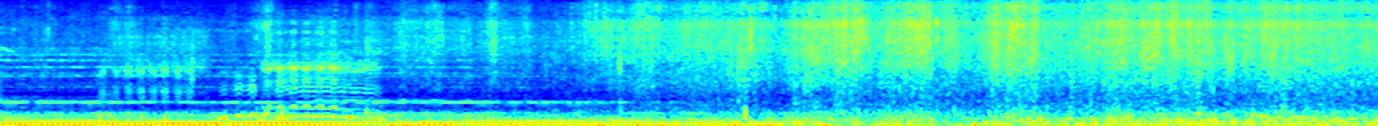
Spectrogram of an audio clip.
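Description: A frightened sheep on a pasture lets out a wavering, anxious-sounding bleat near the start, then the scene settles into a steady outdoor rumble with faint rustling and no voices.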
